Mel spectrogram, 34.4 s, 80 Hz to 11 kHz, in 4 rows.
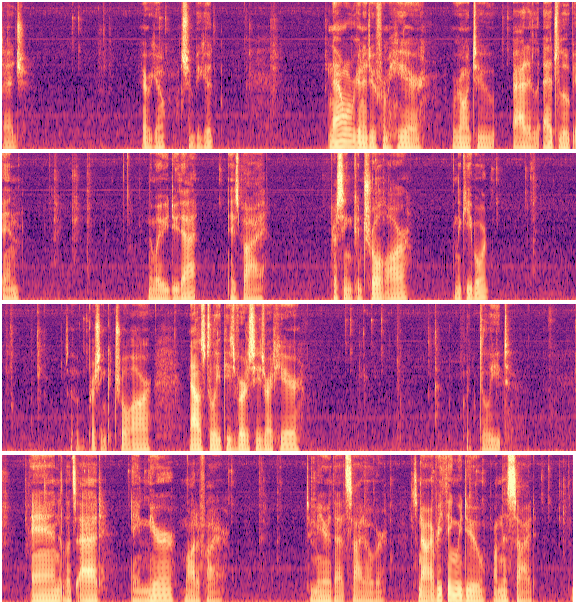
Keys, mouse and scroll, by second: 1.4 g, 2.7 Tab, 3.1 a, 3.7-4.9 middle drag, 5.3 middle click, 5.9 ctrl+r, 6.6 middle click, 7.6-8.9 drag, 8.9-10.5 middle drag, 14.2 ctrl+r, 16.5 click, 17.3 a, 17.9 b, 19.7 b, 20.5 g, 22.6 b, 23.6 Delete, 25.4 middle click, 26.0 click, 26.2 Tab, 27.2-29.2 drag, 29.7 middle click, 30.2-31.0 middle drag, 31.0 Tab, 31.6-34.4 typing.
